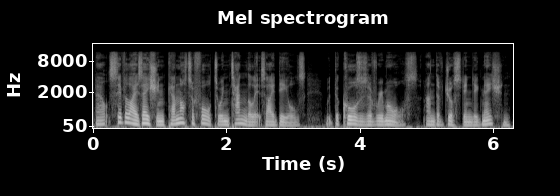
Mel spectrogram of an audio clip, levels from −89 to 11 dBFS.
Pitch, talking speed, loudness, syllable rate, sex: 110 Hz, 160 wpm, -20 LUFS, 5.5 syllables/s, male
